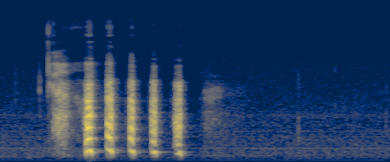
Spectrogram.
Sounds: Laughter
